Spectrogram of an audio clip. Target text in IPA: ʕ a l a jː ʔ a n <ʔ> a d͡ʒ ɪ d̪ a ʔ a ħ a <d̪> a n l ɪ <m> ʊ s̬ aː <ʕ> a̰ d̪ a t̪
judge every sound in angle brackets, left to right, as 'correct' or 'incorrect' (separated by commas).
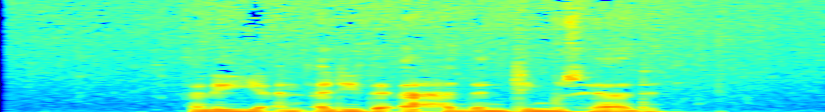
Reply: correct, correct, correct, correct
